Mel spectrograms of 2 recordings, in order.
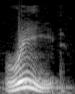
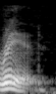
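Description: First: The vowel is long, like in 'reed'. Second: The vowel is short, like in 'red'. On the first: It is read in the present. The speaker calls it right. "You always live in the present tense" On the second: It was read once in the past. The speaker calls it wrong. "Thank God if you've read"

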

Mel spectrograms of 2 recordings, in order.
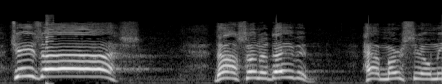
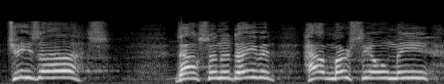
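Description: First: It is said louder, as a stronger cry. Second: It is said at a normal, quieter volume.

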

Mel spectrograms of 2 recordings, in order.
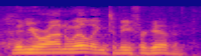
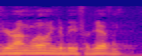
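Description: First: It is said warmly, with a smiling voice. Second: It is said bluntly, with no softening. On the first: The hard truth is softened to go down easier. "can I say it with a smile and make it taste better?" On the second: The hard truth is stated plainly. "that was pretty straight"

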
